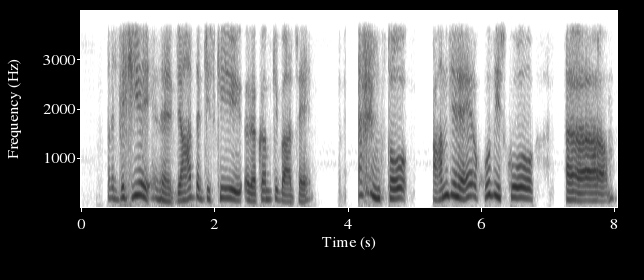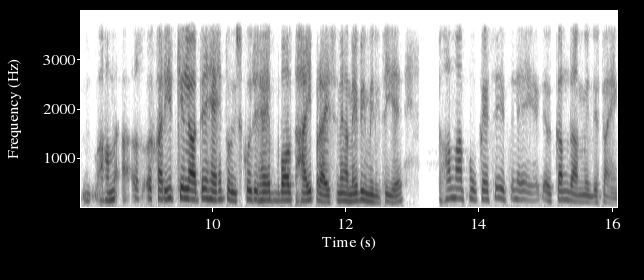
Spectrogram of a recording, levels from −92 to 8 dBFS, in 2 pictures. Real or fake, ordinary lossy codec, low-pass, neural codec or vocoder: fake; none; 3.6 kHz; codec, 16 kHz in and 24 kHz out, 0.8 kbps, FocalCodec, streaming, 65536 codes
